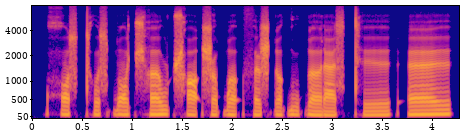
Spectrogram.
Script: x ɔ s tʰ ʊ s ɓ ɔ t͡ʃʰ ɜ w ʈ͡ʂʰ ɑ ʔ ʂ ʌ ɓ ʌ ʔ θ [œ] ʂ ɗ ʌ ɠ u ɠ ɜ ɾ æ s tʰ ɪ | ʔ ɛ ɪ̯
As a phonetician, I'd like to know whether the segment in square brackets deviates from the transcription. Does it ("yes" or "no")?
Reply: yes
